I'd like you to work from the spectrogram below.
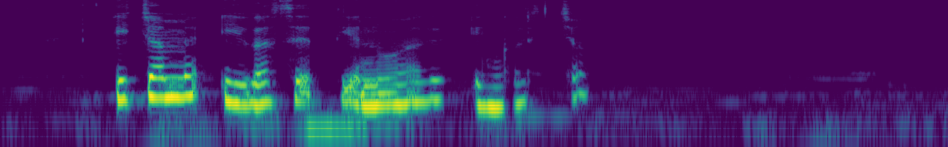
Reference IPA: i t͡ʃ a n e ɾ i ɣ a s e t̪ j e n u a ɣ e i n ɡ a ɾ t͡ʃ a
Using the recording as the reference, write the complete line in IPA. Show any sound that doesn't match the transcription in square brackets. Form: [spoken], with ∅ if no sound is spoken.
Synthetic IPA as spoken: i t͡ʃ a [m] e [∅] i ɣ a s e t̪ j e n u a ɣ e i [ŋ] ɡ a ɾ t͡ʃ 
